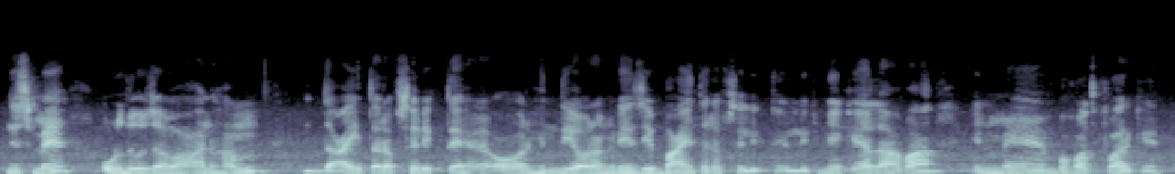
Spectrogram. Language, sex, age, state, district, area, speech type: Urdu, male, 18-30, Bihar, Darbhanga, urban, spontaneous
